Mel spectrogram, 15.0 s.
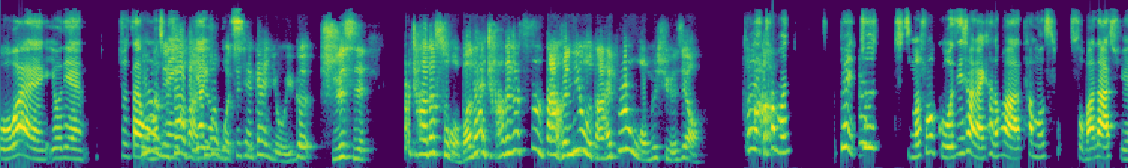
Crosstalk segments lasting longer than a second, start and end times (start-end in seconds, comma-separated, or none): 1.8-3.4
